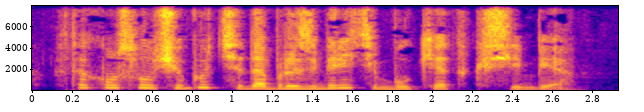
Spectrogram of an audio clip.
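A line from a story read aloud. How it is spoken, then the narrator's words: Pleading, breaking voice. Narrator (Russian): взмолилась София срывающимся голосом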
